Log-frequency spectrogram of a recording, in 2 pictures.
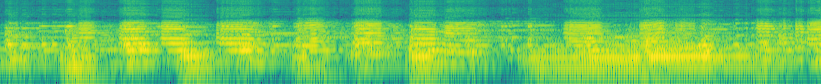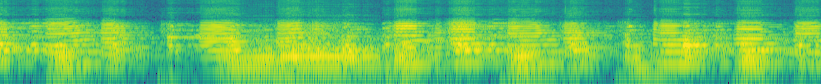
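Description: Background music soundtrack led by brass instruments, playing in a jazzy rhythm of short notes with a few longer held notes in the middle.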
